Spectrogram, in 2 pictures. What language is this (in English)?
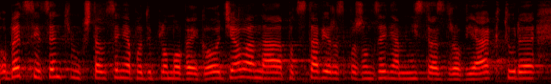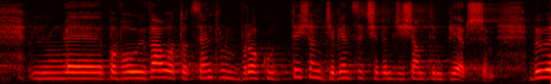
Polish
